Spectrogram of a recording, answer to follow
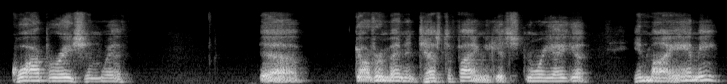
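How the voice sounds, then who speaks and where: An older man with a raspy voice, a guest telling his past story in a measured, deliberate way. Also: on the high side, darkish tone, poor audio. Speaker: interview guest. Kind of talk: recounting his past in an interview.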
